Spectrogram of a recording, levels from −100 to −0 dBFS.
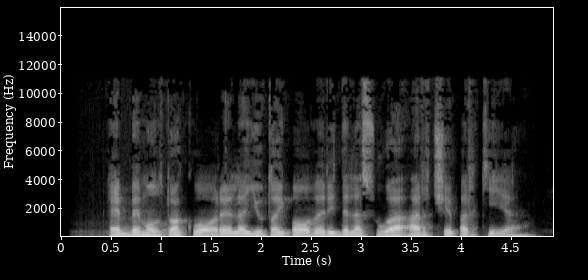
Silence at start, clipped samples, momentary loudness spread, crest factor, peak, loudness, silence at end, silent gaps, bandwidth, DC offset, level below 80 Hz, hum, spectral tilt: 0.5 s; under 0.1%; 9 LU; 16 dB; -12 dBFS; -28 LUFS; 0.25 s; none; 11.5 kHz; under 0.1%; -52 dBFS; none; -7.5 dB/octave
